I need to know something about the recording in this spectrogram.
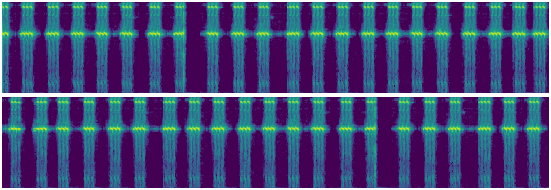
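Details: Cricket, labelled jangkrik genggong and offered as a sound to drive away rats. Sharp, high, ringing chirps repeat steadily about four times a second, with a brief skip near two seconds. No other sounds.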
